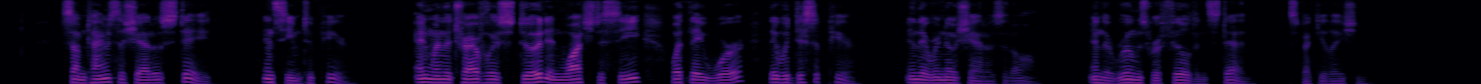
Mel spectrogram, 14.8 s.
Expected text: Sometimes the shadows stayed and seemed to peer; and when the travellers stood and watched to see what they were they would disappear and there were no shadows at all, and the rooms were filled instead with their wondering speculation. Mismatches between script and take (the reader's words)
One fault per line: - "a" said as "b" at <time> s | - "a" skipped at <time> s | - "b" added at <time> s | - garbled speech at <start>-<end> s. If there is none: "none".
- "with their wondering" skipped at 12.6 s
